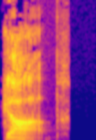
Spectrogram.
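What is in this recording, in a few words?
"gaap", British English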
